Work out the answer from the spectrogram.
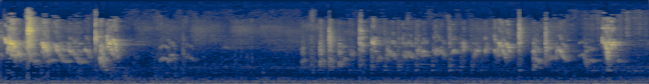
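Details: Pet budgerigar making kissing sounds: scratchy chirps and warbles open the sequence, then a short lull, then renewed rapid twittering chatter with sharp clicks, over a constant low hum.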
